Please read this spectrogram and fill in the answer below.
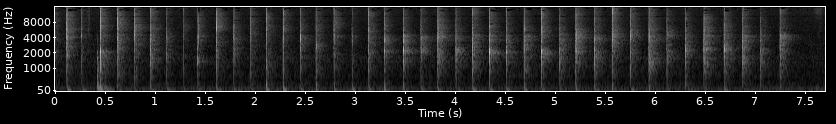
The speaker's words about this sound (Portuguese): É as palmas, gente. As palmas que eu tô dando pra vocês. Vocês não só merecem palmas, como ó.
